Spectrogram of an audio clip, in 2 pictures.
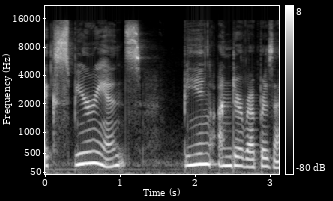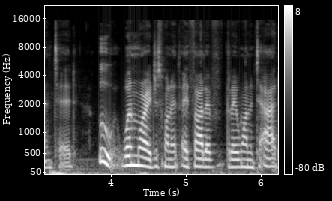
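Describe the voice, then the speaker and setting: In a very clean recording with a silent background, a woman talks in an unremarkable speaking voice at a medium pitch, with ordinary pitch variation. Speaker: podcast host and management coach. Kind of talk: solo podcast monologue.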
